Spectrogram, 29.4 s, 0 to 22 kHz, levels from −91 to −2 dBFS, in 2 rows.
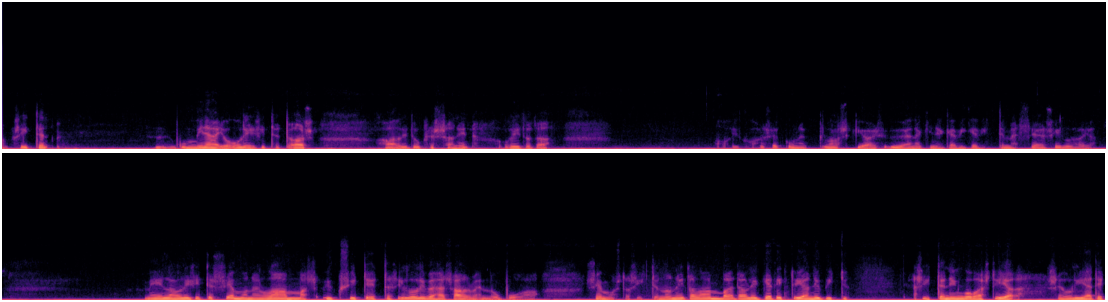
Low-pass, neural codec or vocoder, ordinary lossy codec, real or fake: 10.8 kHz; none; Opus, 24 kbps; real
